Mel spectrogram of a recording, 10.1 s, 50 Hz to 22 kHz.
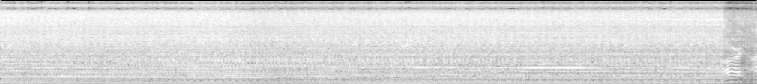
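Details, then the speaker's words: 2018 Toyota RAV4 idling after an oil change in which the plastic oil filter housing broke when its locking tab was not freed: steady, even idle drone with no ticking or stumbling, brief handling scrape at the end. It runs fine. "it sounds like it's running oh let me crawl under and see if anything's weak in here"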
